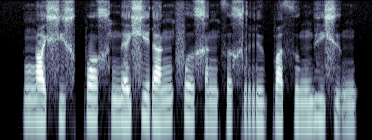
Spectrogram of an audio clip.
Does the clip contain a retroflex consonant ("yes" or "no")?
no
